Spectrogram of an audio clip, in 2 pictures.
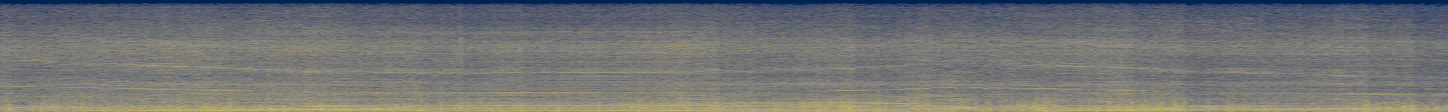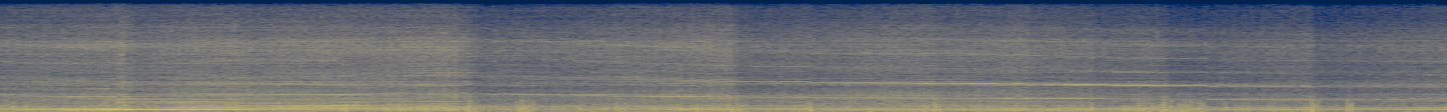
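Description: Racing motorcycle engine at full race pace, heard onboard: the engine note climbs and falls as the rider works through the gears, with marked drops about ten and nineteen seconds in, over a steady rush of wind.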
